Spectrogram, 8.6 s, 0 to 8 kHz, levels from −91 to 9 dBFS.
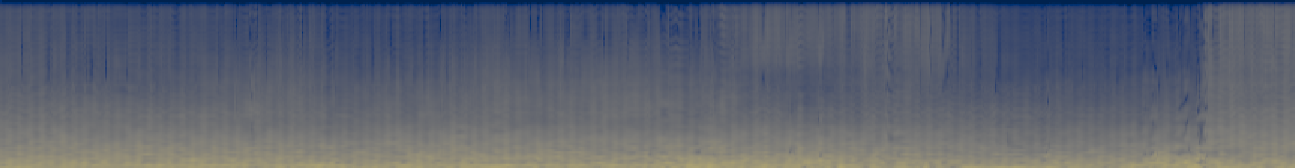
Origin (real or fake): fake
